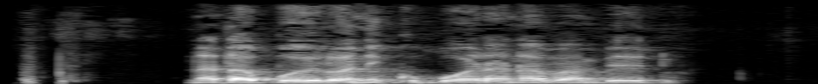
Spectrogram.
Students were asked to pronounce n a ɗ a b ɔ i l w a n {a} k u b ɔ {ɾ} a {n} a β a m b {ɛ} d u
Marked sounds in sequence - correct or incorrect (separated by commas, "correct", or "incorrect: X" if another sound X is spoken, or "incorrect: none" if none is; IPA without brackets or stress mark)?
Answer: incorrect: i, correct, correct, correct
